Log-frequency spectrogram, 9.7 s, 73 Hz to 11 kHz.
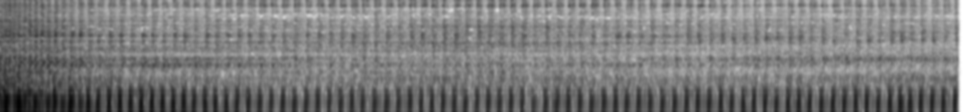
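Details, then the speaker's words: TVS Apache RTR 4V motorcycle, engine oil only 400 ml of 1200 ml because it is burning oil: fast, steady metallic ticking rattle over the idle, about three per second; timing chain rattle. "তো এই বাইকটির সমস্যা হলো বাইকটির engine থেকে প্রচুর ঝিরঝিরি শব্দ আসে।"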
